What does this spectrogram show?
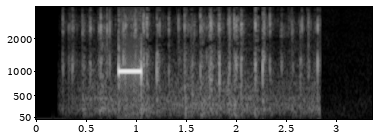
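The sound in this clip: A short, loud, steady beep of about a quarter second, like a voicemail tone after a recorded greeting, sounds amid a continuous run of light clicking and tapping resembling telephone keypad presses or typing.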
